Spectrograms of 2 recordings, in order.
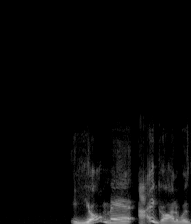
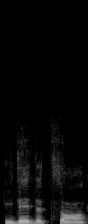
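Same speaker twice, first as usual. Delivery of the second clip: ordinary talk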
